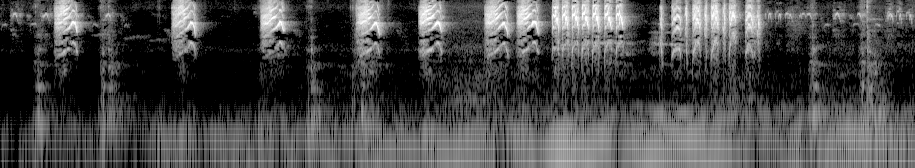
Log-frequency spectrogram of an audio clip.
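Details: Javan cochoa song played to prompt silent birds to sing: high, sharp zigzag notes in short bursts roughly once a second, then a fast run of buzzy rattling notes and a thin sustained whistle, with faint low hum.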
